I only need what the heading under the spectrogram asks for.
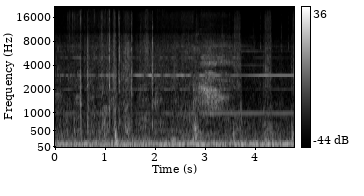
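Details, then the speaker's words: Bentley Arnage T: the power window motor whirs with an uneven squeal and scattered clicks, and the glass only moves down a short way at a time. Window stops partway, suspected failing window regulator. "All right, addition to this noise, which I don't understand, the window will only go down this far at a time, so that's a promising sign."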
